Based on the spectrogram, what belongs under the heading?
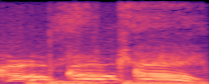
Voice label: radio voice male soldier go go go

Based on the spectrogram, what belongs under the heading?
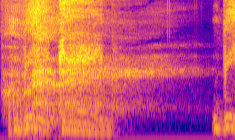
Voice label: zombie voice brains

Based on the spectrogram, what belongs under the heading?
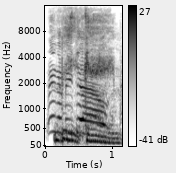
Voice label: voice male soldier enemy down

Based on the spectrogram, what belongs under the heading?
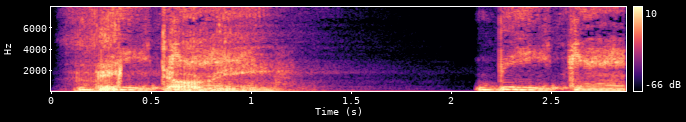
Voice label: announcer voice classic fps style victory

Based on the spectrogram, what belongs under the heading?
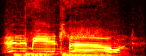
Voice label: radio voice male soldier enemy inbound

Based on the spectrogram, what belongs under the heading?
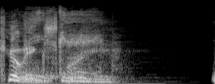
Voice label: announcer voice classic fps style "killing spree"

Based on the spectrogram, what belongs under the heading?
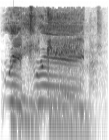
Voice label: voice male soldier retreat

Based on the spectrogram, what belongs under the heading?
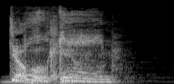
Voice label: announcer voice classic fps style "double kill"

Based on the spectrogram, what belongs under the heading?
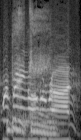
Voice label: radio voice male soldier we're being overrun

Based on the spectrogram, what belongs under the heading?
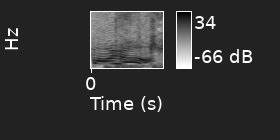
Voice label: radio voice male soldier fire

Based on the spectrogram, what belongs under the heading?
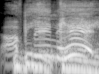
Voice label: voice male soldier i've been hit

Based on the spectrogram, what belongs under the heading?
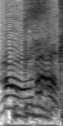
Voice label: radio voice male soldier move out

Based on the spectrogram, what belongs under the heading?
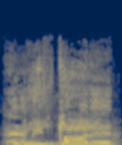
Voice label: voice male soldier enemy spotted

